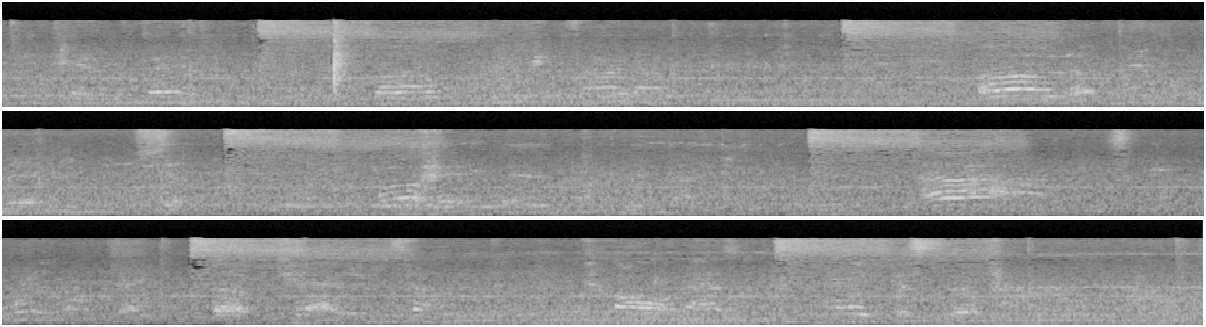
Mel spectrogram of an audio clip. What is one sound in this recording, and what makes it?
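A woman sings loudly and with animation, close by.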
